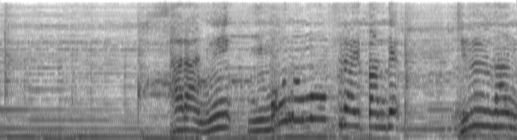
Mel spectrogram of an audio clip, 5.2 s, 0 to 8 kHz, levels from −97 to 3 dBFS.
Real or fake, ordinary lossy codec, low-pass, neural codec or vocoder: fake; none; 7.2 kHz; codec, 44.1 kHz, 2.6 kbps, SNAC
